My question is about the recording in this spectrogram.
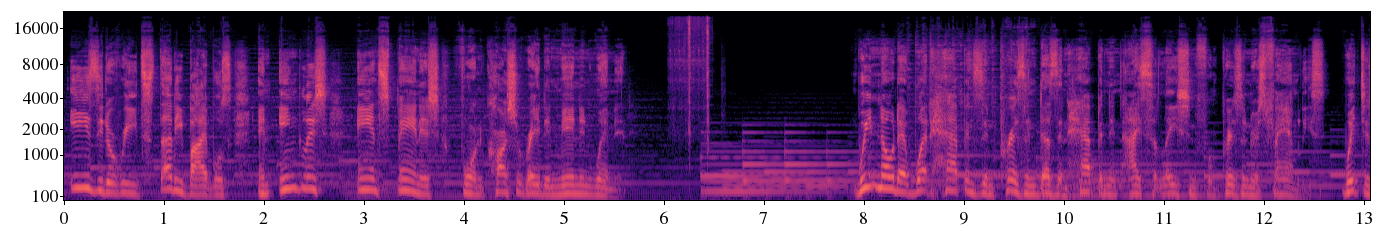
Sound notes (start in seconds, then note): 6.0 logo clicks; 6.3 gentle music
